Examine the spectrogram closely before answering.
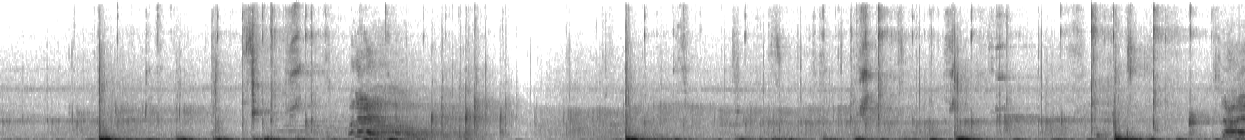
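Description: A table tennis ball clicks back and forth off bats and the table in quick rallies.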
